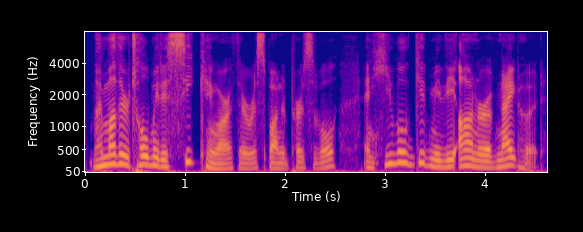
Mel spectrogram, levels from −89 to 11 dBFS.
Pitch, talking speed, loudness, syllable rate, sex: 150 Hz, 245 wpm, -19 LUFS, 6.4 syllables/s, male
